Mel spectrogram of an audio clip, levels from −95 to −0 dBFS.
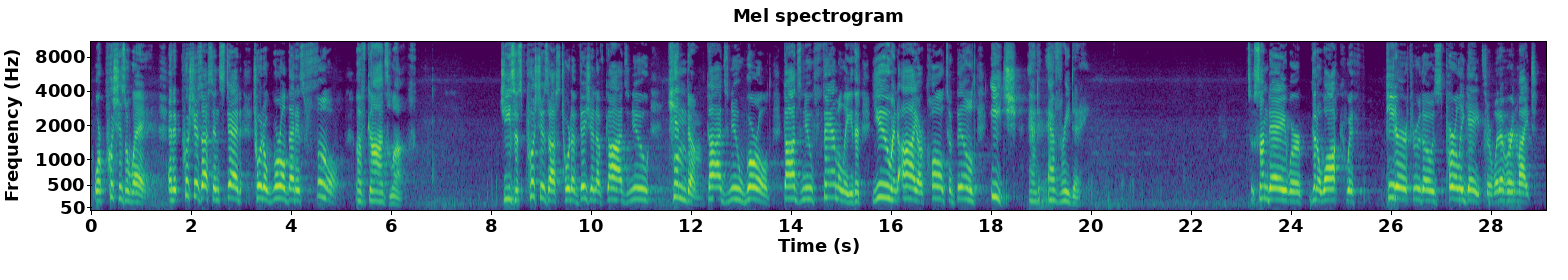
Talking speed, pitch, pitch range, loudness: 125 wpm, 220 Hz, 195-240 Hz, -19 LUFS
